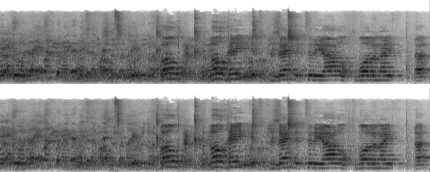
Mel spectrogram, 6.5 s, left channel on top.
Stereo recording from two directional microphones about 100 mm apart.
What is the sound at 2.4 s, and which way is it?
A man's voice, 20° right (ahead or behind).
